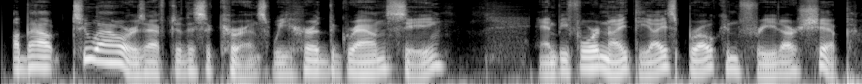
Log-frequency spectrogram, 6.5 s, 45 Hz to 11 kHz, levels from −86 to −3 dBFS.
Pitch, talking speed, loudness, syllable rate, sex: 110 Hz, 195 wpm, -17 LUFS, 5.4 syllables/s, male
